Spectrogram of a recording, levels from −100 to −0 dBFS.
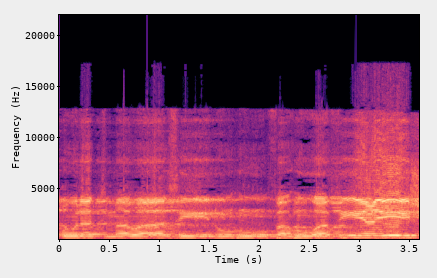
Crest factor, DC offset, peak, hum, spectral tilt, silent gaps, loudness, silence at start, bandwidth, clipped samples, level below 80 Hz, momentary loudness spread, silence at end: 10 dB; under 0.1%; 0 dBFS; none; -2.5 dB/octave; none; -9 LUFS; 0 s; 17.5 kHz; under 0.1%; -42 dBFS; 11 LU; 0 s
